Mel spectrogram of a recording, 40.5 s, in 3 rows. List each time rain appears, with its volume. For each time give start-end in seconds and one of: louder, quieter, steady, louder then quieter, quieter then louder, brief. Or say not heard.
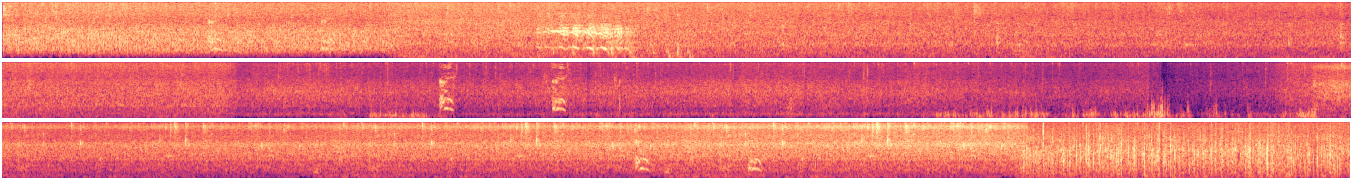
0.0-40.4 quieter then louder.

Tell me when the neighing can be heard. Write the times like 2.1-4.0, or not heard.
5.3-7.0.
